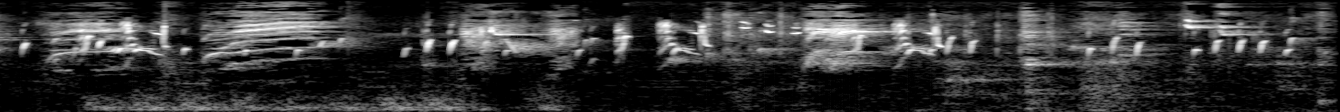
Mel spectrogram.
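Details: Goldfinch in song training, pouring out a rapid tinkling twitter of high, sharp chirps and short buzzy trills in quick bursts, with a low rumbling murmur underneath.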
